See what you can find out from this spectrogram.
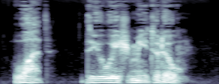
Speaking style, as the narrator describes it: Buonasera whispered

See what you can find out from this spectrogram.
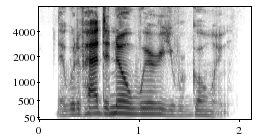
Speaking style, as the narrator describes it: Anson said, his voice devoid of all emotion

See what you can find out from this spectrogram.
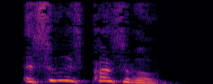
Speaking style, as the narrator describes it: Constance cried

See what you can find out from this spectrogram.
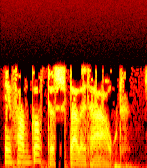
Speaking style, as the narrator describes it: said the troll testily

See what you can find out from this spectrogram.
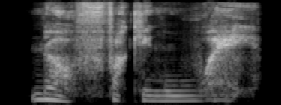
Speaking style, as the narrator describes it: Dane whispers, but it reverberates in my bones like a lightning strike

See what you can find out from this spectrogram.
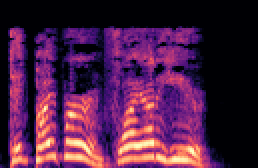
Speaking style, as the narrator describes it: he screamed

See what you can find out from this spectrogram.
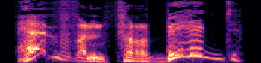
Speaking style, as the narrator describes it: exclaimed Stuart

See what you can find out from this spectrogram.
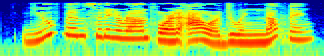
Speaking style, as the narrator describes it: she accused him cheerfully

